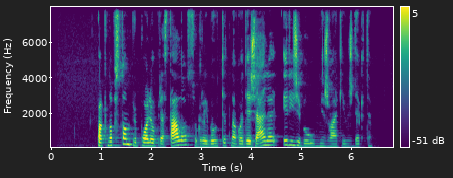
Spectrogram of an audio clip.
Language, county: Lithuanian, Kaunas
